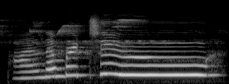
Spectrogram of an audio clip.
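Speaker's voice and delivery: high, drawn-out singsong call; loud and high, holding the last word long; singsong announcement. Real, not acted. Reader calls up the next pile, high singsong announcement.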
